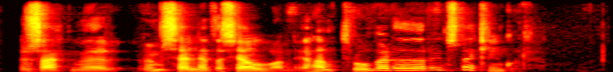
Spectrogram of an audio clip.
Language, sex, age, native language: Icelandic, male, 50-59, Icelandic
